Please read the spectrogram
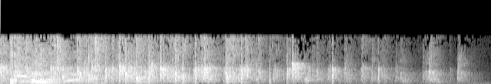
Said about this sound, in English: So can we have an applause for him?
